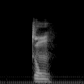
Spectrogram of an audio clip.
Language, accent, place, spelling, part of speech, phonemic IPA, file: French, France, Lyon, tons, noun, /tɔ̃/, LL-Q150 (fra)-tons.wav
- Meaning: plural of ton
